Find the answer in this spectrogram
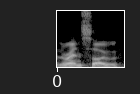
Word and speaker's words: Lorenzo: Lorenzo, pronounced with an S, not Cho.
